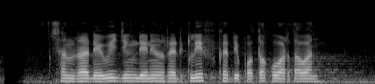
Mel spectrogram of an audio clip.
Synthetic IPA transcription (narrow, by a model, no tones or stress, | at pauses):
sandɾadewid͡ʒɨŋdɛnɪlrɛd̚klifkɨrdipɔt̪ɔkəwart̪awan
